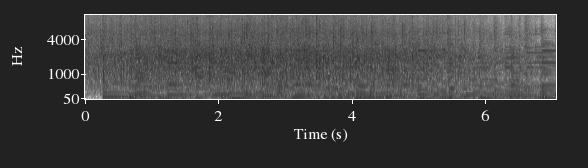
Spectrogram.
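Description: Audience applause greets a singer announced onto a stage, a thick, steady clapping that holds without pause, with sustained low tones running beneath it.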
